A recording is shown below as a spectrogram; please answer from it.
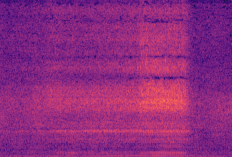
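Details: Mugi, a large Cane Corso (Italian Corso dog), a breed rare in Japan, snoring: a steady rasping drone with low tonal bands, swelling louder and brighter toward the end of the breath.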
